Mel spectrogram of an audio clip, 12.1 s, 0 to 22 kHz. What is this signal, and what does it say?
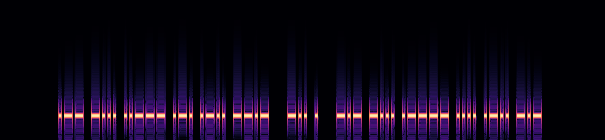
Morse code, heard as a keyed tone, about 22 wpm, 700 Hz. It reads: WB2RLQ DE KB1HLK
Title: USA Callsign DE Callsign - 6 Characters - 22wpm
